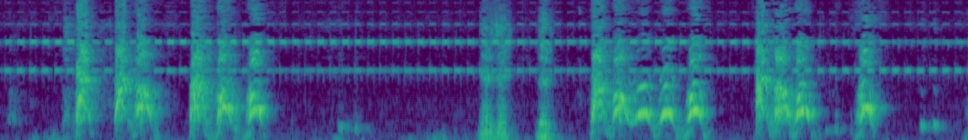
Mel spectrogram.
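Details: Shih Tzu barking at an alarm clock, clusters of two or three harsh barks separated by pauses, with the clock's continuous high pulsing beep and a person's voice briefly.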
